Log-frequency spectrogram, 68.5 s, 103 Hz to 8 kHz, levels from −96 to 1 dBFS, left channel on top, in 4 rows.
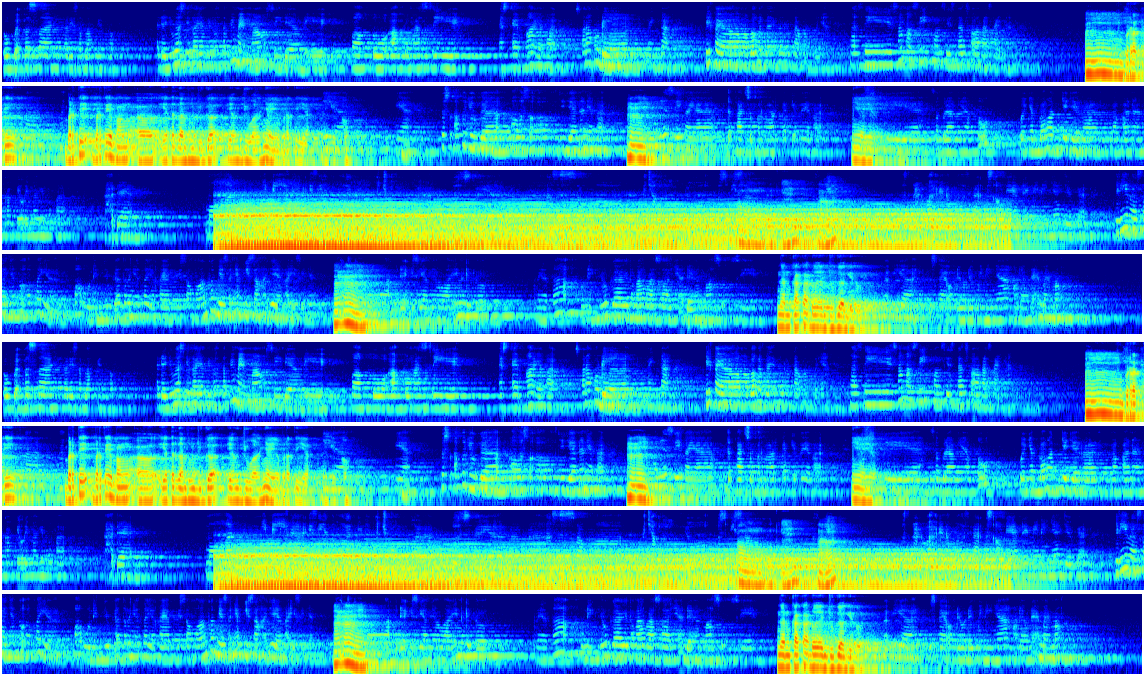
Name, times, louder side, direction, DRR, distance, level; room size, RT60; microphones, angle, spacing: voice 1, 0.0-1.3 1.6-1.7 2.3-4.8 5.2-6.9 7.5-8.3 8.7-10.0 10.6-12.4 12.7-15.1 16.7-17.7 18.0-18.4 21.9-22.4 23.0-23.3 23.7-26.1 26.9-29.4 30.0-31.9 32.4-35.2 35.8-36.2 37.3-40.7 41.0-43.6 43.9-45.6 46.6-47.1 47.7-50.5 51.0-56.1 56.4-56.5 56.9-58.7 59.4-62.2 62.5-62.7 63.7-63.8 64.7-67.3, right 1 dB, 70° right, 4 dB, 3.8 m, -47 dB
voice 2, 16.2-17.3 18.1-21.8 26.5-26.9 29.9-30.2 45.3-46.2 46.5-46.8 56.4-56.9 63.0-64.3, right 2 dB, 45° right, 5 dB, 0.8 m, -26 dB
sound 1, 37.4-49.4, left 3 dB, 35° left, 0.5 m, -27 dB
29.0 x 27.5 x 6.8 m, 2.8 s
head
